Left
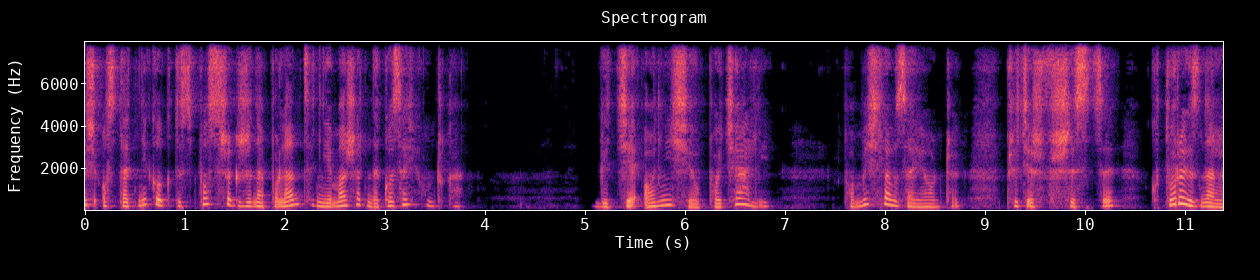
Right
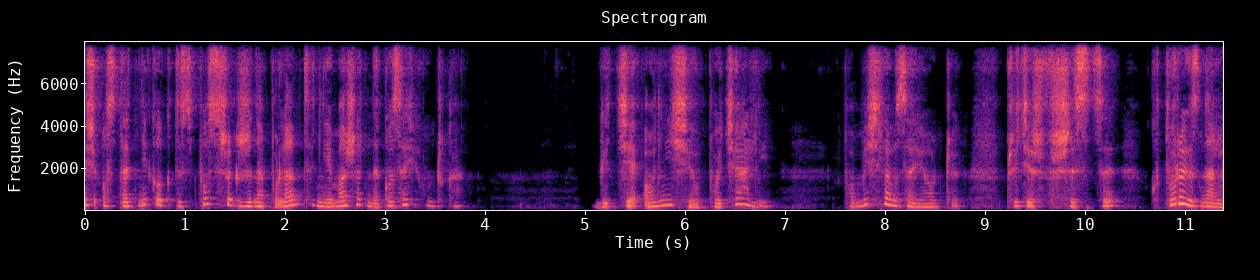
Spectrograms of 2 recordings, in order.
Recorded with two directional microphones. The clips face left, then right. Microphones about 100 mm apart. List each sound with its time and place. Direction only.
0.0 s speech: 25° left (ahead or behind)
5.1 s speech: 30° left (ahead or behind)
